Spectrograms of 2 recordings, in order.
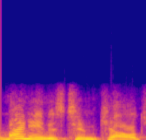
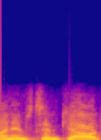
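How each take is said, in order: First: It sounds lively, warm and enthusiastic. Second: It sounds flat, with no enthusiasm. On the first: The speaker calls it right. "Use inflection in your voice. Go nice and slow, but yet excited" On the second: The speaker calls it wrong. "No enthusiasm, flat"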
